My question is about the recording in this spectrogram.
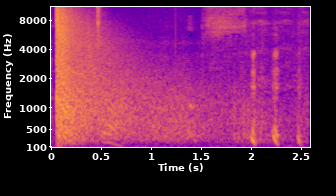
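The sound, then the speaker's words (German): A single loud, sharp blank pistol shot, fired skyward from a terrace in Laupheim, Germany, cracks outdoors, its echo rolling away over about two seconds, followed by a few soft, quick knocks near the end. “wie er mit einer Schreckschusspistole gen Himmel zielt. Dann schieße ich und dann knallt's.”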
